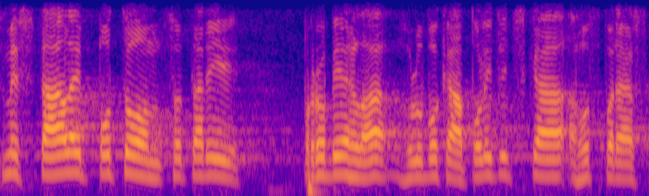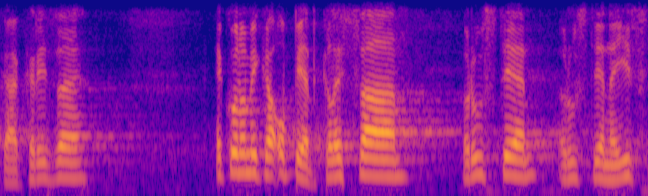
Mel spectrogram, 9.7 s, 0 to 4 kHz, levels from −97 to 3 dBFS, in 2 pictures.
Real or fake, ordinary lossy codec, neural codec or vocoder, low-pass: real; Opus, 24 kbps; none; 3.6 kHz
